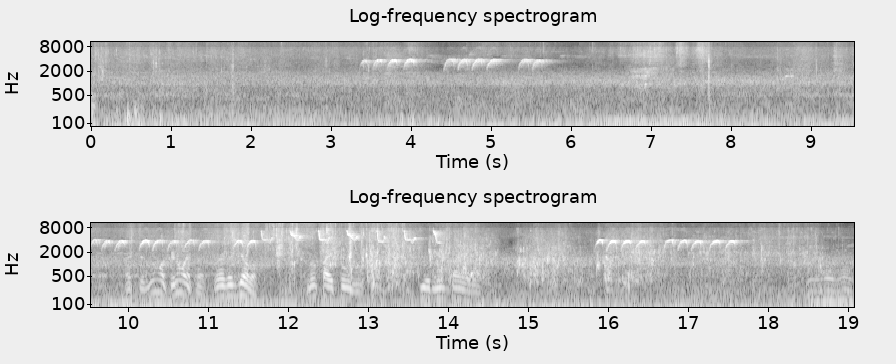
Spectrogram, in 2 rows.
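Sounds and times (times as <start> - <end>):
wind rumble on microphone: 0.0 - 10.1, 11.4 - 19.0
bird calling: 3.3 - 6.0, 8.6 - 14.6, 15.8 - 19.0.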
